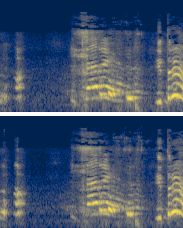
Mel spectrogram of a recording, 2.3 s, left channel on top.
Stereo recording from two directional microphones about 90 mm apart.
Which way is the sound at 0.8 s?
25° left (ahead or behind).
